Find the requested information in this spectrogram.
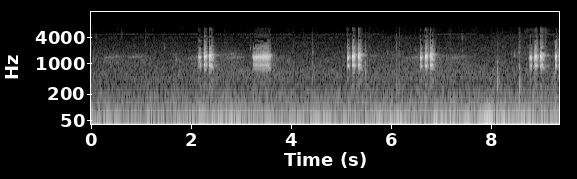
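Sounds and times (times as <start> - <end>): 
Boana prasina treefrog croaking: 2.1 - 3.8, 5.1 - 5.6, 6.4 - 7.0, 8.8 - 9.3.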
